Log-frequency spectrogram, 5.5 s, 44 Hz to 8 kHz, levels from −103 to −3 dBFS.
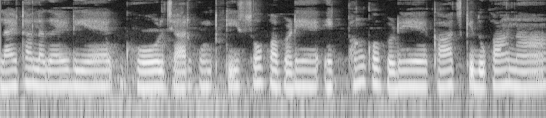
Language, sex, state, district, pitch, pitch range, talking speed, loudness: Rajasthani, female, Rajasthan, Nagaur, 180 Hz, 175-185 Hz, 210 wpm, -16 LUFS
